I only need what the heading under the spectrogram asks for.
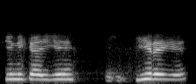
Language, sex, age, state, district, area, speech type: Kannada, male, 45-60, Karnataka, Dakshina Kannada, urban, conversation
